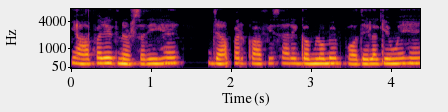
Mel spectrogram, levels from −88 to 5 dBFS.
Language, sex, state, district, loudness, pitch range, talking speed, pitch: Hindi, female, Delhi, New Delhi, -14 LUFS, 240-260 Hz, 205 wpm, 250 Hz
